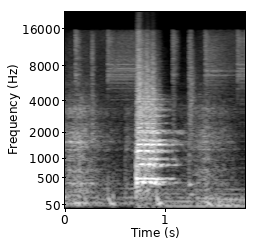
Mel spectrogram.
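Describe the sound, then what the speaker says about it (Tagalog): A sharp, loud motorcycle horn blast honks once, from an aftermarket PIAA rapid horn, with faint quieter toots and traffic hum around it. "So meron din yung rapid horn."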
